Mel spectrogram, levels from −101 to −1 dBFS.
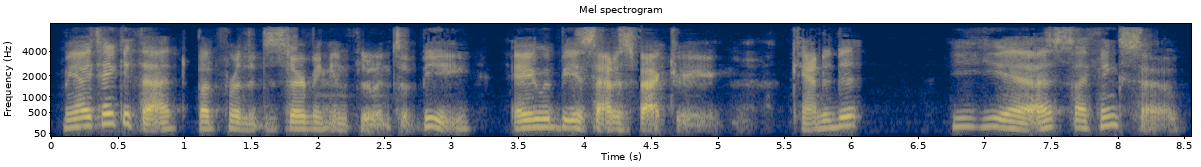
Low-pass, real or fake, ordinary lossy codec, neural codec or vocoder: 7.2 kHz; fake; AAC, 32 kbps; vocoder, 22.05 kHz, 80 mel bands, HiFi-GAN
